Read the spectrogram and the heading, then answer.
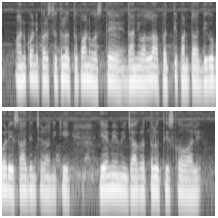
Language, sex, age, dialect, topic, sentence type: Telugu, male, 18-24, Southern, agriculture, question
